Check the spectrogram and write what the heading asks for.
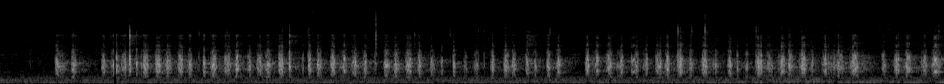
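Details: Rapid, regular whooshing pulses of a fetal heartbeat from a small handheld wireless Bluetooth fetal Doppler used at home, consistent with a normal fetal heartbeat.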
